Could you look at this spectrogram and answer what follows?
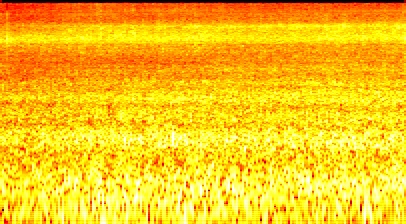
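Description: Fast-flowing flood water near Bhima Lingam makes a steady, broad rushing roar with some wind buffeting on the microphone. It is continuous and fairly even, with no speech.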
